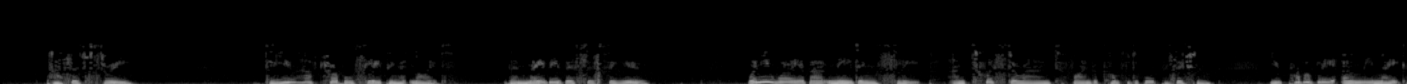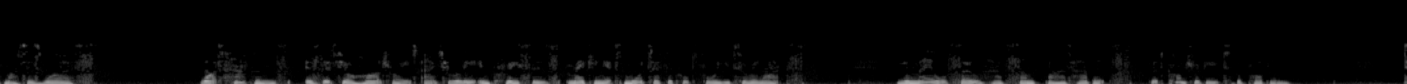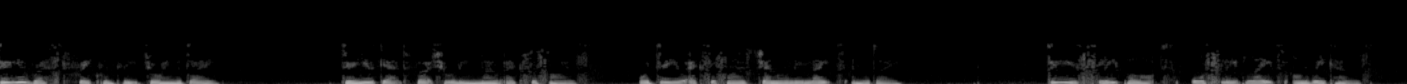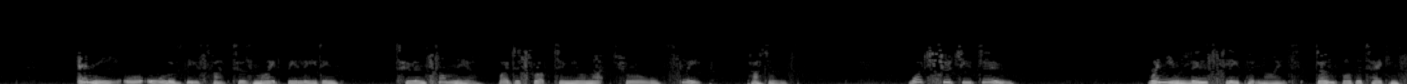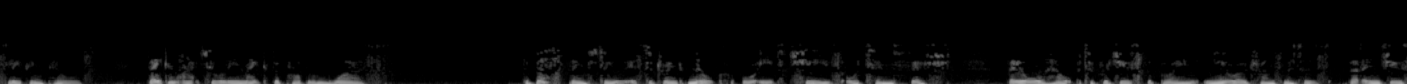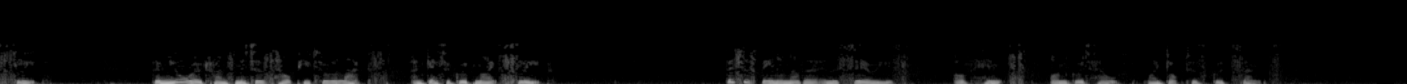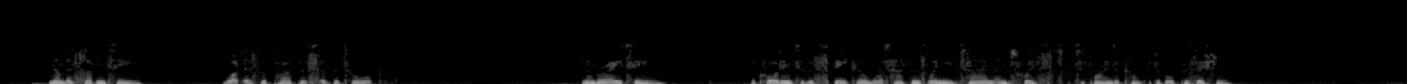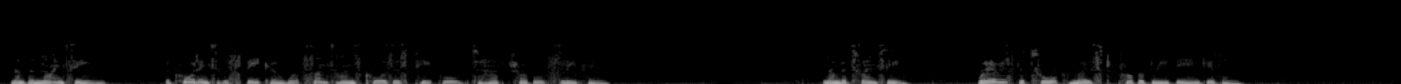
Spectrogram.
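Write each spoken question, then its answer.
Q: What is the purpose of the talk?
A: To give advice on how to sleep well

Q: According to the speaker, what happens when you turn and twist to find a comfortable position?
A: Your heart rate increases

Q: According to the speaker, what sometimes causes people to have trouble sleeping?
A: Bad habits, such as resting often during the day or getting no exercise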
